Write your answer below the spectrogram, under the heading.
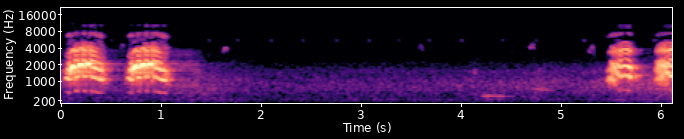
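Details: Yellow-headed parrot calling in the wild: loud, coarse, rasping squawks delivered in pairs, two at the start and two more after a quiet pause of about four seconds.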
